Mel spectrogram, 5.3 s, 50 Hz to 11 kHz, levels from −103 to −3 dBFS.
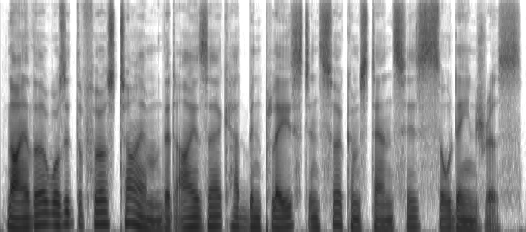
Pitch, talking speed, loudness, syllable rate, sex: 100 Hz, 170 wpm, -22 LUFS, 4.5 syllables/s, male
